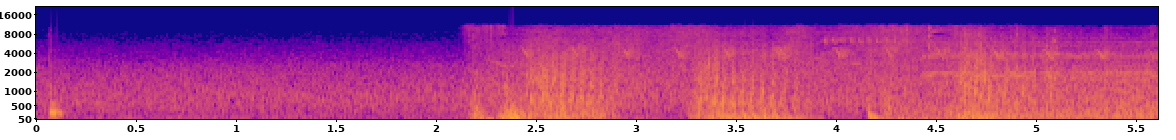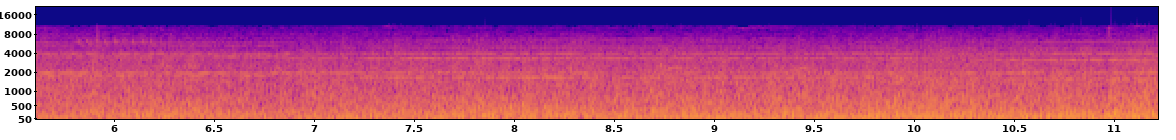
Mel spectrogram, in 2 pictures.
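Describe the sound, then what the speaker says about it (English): An approaching steam train in Red Dead Redemption 2 rises abruptly into a loud, steady rumble and clatter, with sharp rhythmic knocks early on and a sustained hiss and whistle-like tones building over several seconds, heard alone without talk. "Train should be here any minute now."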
